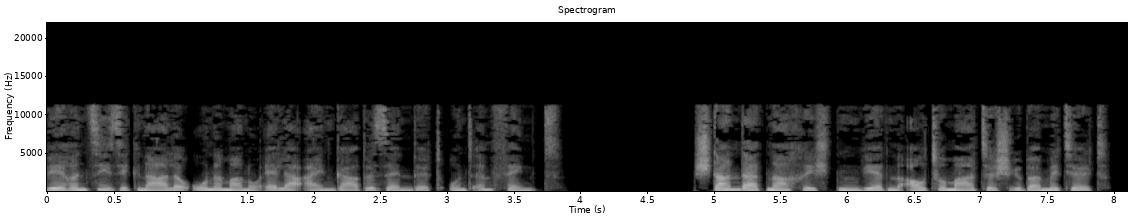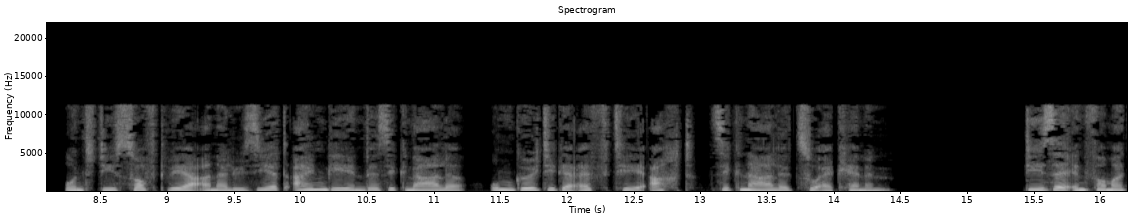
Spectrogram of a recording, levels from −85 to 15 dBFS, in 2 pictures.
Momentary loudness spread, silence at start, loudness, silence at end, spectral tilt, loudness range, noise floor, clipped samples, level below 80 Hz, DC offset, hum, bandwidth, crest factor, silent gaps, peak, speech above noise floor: 8 LU; 0 s; -22 LUFS; 0 s; -5 dB/octave; 5 LU; under -90 dBFS; under 0.1%; -64 dBFS; under 0.1%; none; 12 kHz; 18 dB; 4.05-4.76 s, 14.63-15.35 s; -4 dBFS; over 69 dB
